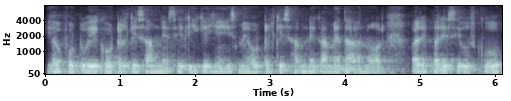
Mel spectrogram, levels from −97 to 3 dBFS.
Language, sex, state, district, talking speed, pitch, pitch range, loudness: Hindi, male, Himachal Pradesh, Shimla, 205 wpm, 125 Hz, 125-130 Hz, -17 LUFS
